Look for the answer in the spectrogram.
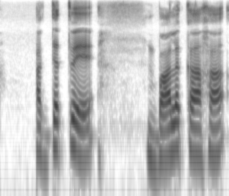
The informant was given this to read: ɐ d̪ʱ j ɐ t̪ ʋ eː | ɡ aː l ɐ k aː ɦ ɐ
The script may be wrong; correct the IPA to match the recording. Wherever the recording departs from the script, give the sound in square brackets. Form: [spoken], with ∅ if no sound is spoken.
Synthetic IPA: ɐ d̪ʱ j ɐ t̪ ʋ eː | [b] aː l ɐ k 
